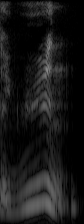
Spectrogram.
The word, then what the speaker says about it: 运: You can see the pronunciation like Y-O-O-N, like 运, if it's either for you.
